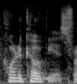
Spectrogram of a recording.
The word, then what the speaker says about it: Cornucopias: And I got the name right, Cornucopias, right? – Yeah, you did.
